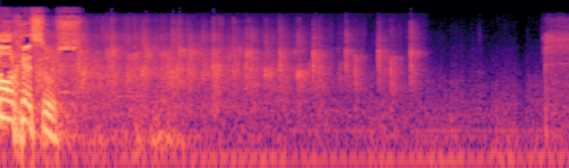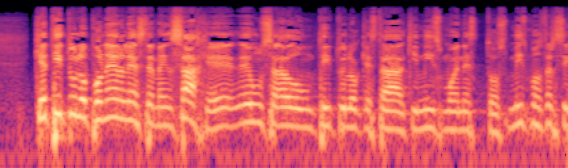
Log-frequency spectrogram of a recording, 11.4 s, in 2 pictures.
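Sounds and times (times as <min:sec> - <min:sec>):
speech: 0:00.0 - 0:00.9, 0:06.1 - 0:11.3
church congregation clapping in praise: 0:00.0 - 0:04.4.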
